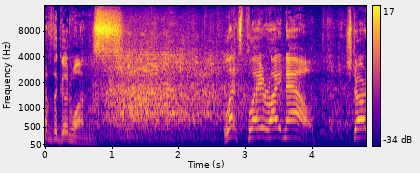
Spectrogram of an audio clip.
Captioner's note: laughter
